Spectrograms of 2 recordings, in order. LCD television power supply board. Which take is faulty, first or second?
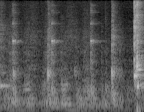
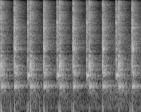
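second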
